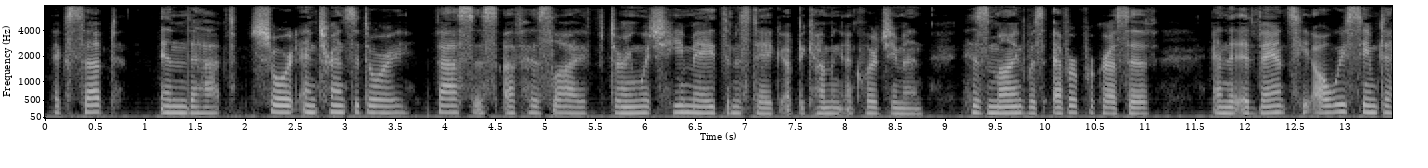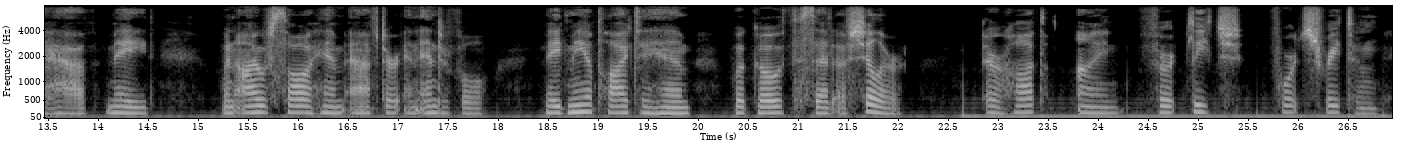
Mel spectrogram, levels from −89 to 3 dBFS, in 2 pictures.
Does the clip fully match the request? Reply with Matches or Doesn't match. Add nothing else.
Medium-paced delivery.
Doesn't match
